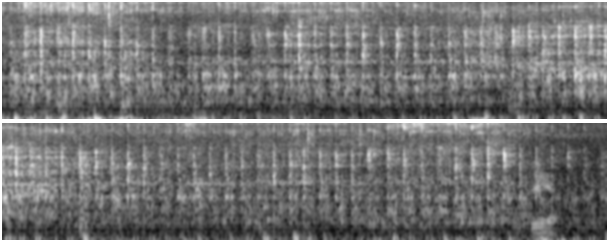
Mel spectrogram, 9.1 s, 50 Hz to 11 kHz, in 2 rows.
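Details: Carbureted first-generation Honda Supra 125 (about 2006–2007) idling roughly with a steady metallic clatter from worn piston and connecting rod; engine lacks power.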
